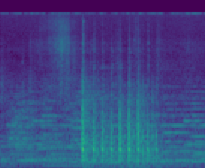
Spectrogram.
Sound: knocking on door

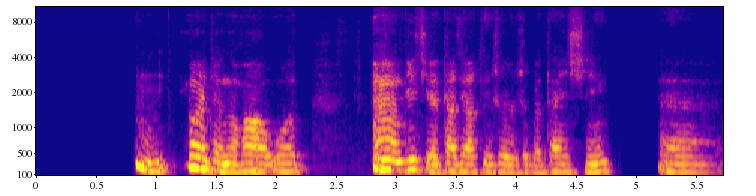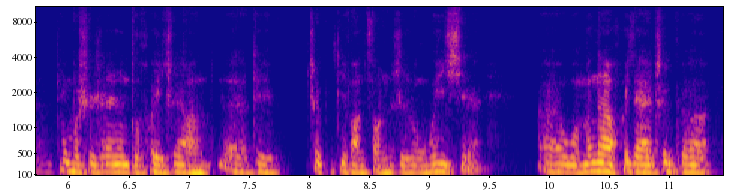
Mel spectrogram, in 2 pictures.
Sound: speaks in Mandarin

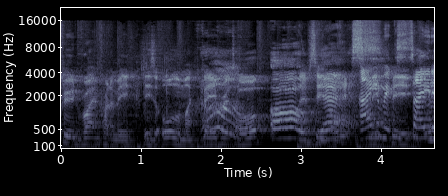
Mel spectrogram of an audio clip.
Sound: gasps

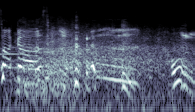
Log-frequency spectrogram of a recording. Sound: laughing

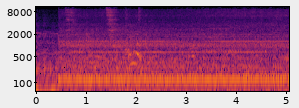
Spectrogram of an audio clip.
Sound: machine roaring

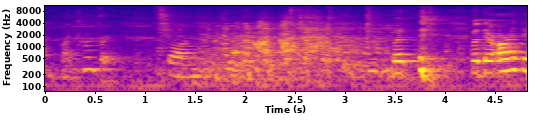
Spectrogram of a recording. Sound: laughter

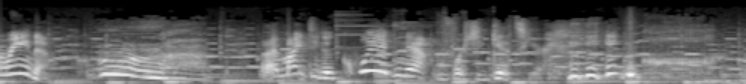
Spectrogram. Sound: yawns; snoring

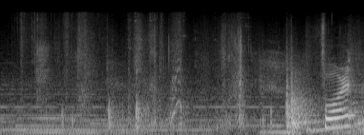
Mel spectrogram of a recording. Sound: unzips purse

